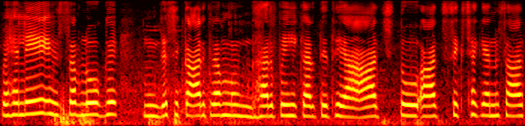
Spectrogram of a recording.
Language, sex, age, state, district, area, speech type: Hindi, female, 18-30, Madhya Pradesh, Seoni, urban, spontaneous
